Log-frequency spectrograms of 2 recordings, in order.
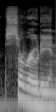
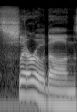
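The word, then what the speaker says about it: Cerodon: and then we're going to put a desert serodian in there it's pronounced ceredon stupid well that's rude should have actually cycled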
